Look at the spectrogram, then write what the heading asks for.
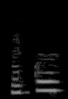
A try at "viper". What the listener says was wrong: Did you open up the first syllable? It'll actually say I. So read that word with an I.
